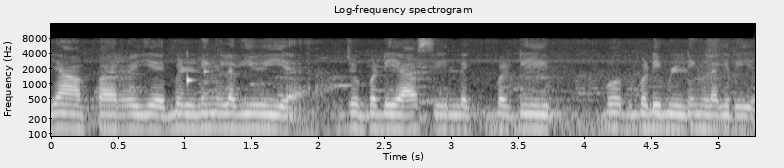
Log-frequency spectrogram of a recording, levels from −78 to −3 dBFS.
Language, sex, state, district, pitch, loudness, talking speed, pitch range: Hindi, male, Madhya Pradesh, Katni, 120 Hz, -19 LUFS, 205 wpm, 120-125 Hz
